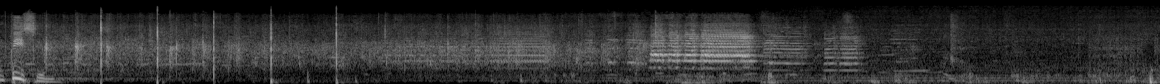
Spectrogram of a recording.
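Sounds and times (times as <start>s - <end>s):
crowd applause: 0.0s - 11.5s
horn blasts: 4.0s - 10.9s.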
